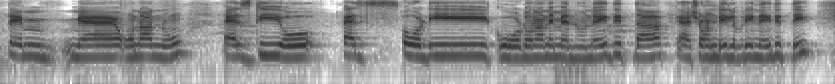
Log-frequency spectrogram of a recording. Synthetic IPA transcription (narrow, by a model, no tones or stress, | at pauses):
t̪eːmɛ̃ːʊnãːnũː | ɛːsɖiːoː | ɛsoːɖiːkoːɾɖʊnãːneːmɛ̃ːnũːnəĩːd̪ɪt̪ːaːkɛːʃɔːnɖɪlɪʋɾiːnə̃ĩːd̪ɪt̪ːiː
